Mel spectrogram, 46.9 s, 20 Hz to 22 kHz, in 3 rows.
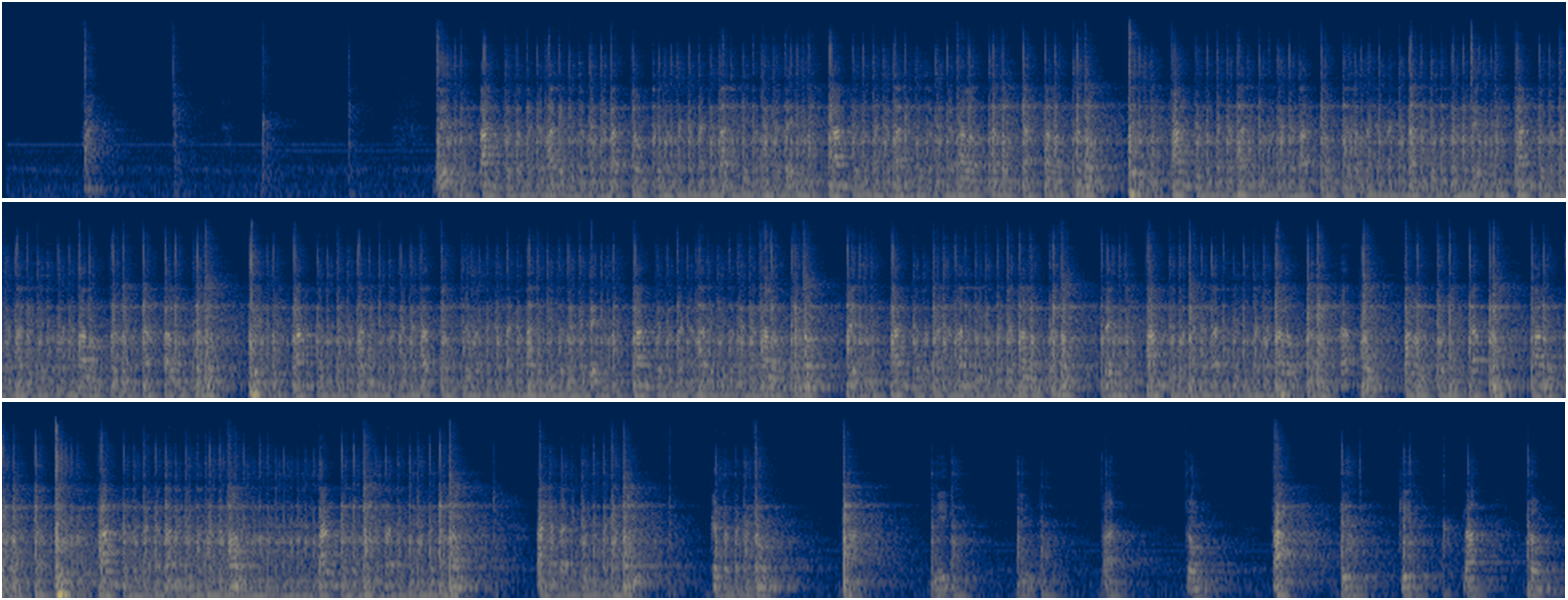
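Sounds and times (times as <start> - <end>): person reciting rhythm syllables: 0.8 - 2.0, 4.3 - 46.9
snare drumming with sticks: 4.4 - 41.9.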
